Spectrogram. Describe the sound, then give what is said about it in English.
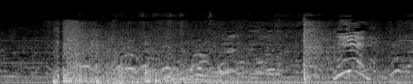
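Two heavy explosions from Israeli airstrikes on Gaza boom a few seconds apart, loud and rolling, while a crowd of people shouts and clamors continuously in the background. “In three separate strikes, Israel again showed what it can do at will to Gaza's skyline.”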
